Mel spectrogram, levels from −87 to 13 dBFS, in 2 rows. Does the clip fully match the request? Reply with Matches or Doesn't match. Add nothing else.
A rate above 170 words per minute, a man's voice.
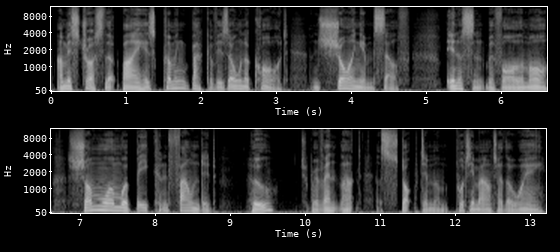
Doesn't match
